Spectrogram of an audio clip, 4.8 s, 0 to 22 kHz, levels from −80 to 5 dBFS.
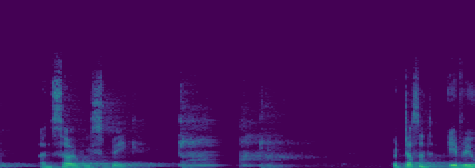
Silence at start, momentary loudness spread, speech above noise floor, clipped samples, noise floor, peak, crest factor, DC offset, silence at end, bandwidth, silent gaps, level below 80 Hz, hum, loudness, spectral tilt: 0 s; 22 LU; 45 dB; under 0.1%; -76 dBFS; -14 dBFS; 20 dB; under 0.1%; 0 s; 14.5 kHz; none; -74 dBFS; none; -33 LUFS; -5 dB/octave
